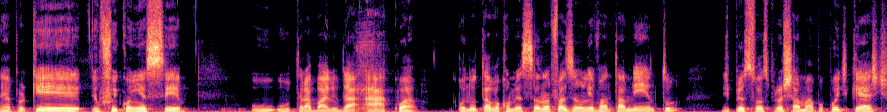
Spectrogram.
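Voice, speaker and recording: A man at a medium pitch, moderate pace, ordinary pitch variation. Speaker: podcast host and poet; podcast host, poet. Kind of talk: casual chat. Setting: studio. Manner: animated. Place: studio. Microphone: studio mic.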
